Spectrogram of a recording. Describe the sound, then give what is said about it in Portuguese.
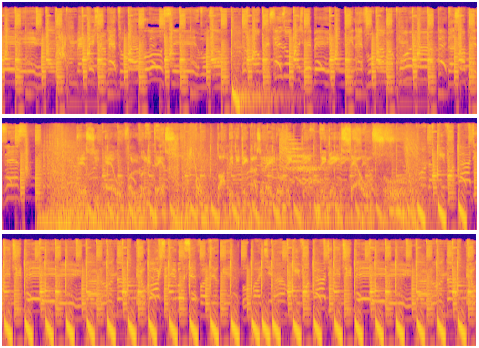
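Loud, hard-hitting electronic dance music played by a DJ, with heavy booming bass, a dense mid-section build, then pounding rhythmic bass hits returning strongly toward the end. “Tá só começando então, vamos lá, vamos acelerando que o grave é forte, bate duro, bate colocado.”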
